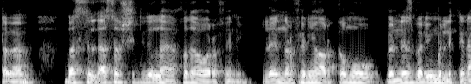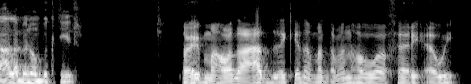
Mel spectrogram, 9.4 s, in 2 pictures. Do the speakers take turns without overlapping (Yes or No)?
Yes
